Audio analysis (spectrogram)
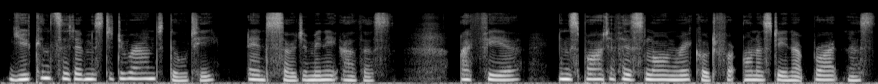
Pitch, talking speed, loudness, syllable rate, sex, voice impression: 220 Hz, 150 wpm, -14 LUFS, 4.7 syllables/s, female, very feminine, slightly young, thin, slightly tensed, slightly weak, dark, slightly hard, slightly muffled, fluent, slightly raspy, cute, intellectual, refreshing, sincere, calm, friendly, very reassuring, unique, elegant, slightly wild, sweet, slightly lively, very kind, modest, light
